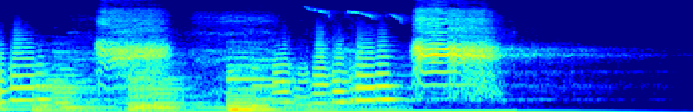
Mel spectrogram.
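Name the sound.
crows cawing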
